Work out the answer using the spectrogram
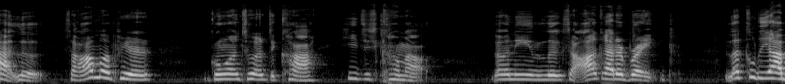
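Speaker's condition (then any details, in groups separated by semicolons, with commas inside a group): Cerebral palsy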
